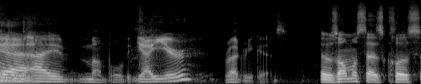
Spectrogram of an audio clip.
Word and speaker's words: Yair Rodriguez: Yair Rodriguez. It was almost as close as Chael Yair. Yeah. You know what? So it's Yair Rodriguez.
